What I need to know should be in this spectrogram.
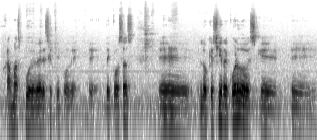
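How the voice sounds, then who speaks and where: A man's voice: on the low side, gravelly, a little mellow, slight background noise. A man from Ecuador with an Ecuadorian accent, a former footballer answering interview questions hesitantly, with many fillers and repeated words. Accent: Ecuadorian Spanish.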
